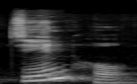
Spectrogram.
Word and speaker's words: চিহ্ন: প্রাণহ প্রাণহ উচ্চারণটা হবে কি প্রাণহ উচ্চারণ হবে চিনহ উচ্চারণ হবে কি চিহ্ন হবে সায়ান হ উচ্চারণ হবে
